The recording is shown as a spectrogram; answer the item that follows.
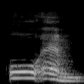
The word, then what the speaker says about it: poem: chance पहले ये एक पम है राइट इसको कैसे प्रोनाउंस करते हैं हो अम पो एम ऐसे प्रोनाउंस करते हैं okay the pronunciation should be पो एम पोम नहीं बोलना चाहिए हो एम हो एम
